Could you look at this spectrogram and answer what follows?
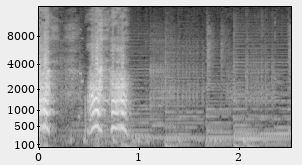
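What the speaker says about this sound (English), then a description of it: "Growl." A cartoonish dog in the Phoenix Wright: Ace Attorney Justice for All game gives two or three sharp, loud barks, then low growling follows against quiet game music.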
